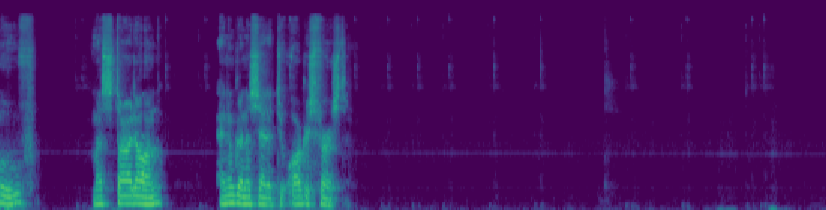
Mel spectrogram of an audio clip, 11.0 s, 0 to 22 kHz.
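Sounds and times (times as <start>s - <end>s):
computer mouse clicks: 4.6s - 7.4s, 8.0s - 10.5s.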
